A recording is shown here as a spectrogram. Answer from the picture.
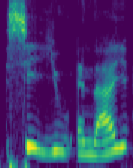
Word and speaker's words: SEAYOUANDI: la créatrice d'une marque qui se prononce see you and I la mère toi et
